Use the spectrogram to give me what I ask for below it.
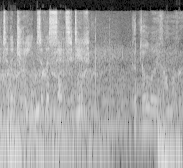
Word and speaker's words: Cthulhu: tells a colleague, well, it's really meant to be 2 syllables. You're supposed to put your tongue at the roof of your mouth and cough it out like Cthulhu.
